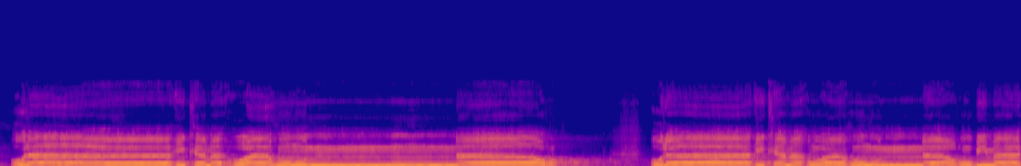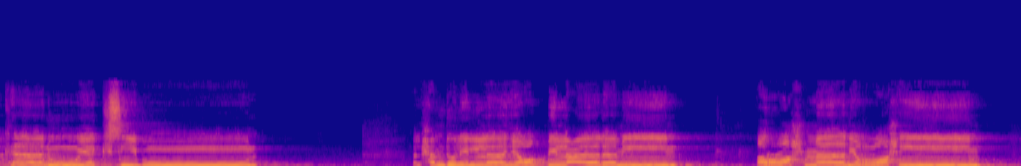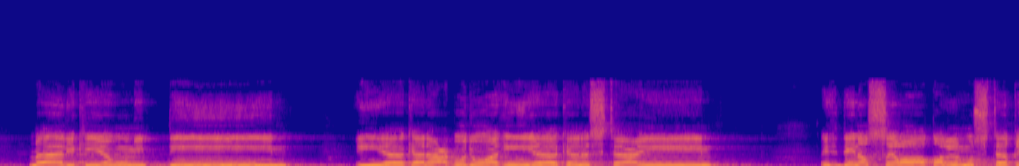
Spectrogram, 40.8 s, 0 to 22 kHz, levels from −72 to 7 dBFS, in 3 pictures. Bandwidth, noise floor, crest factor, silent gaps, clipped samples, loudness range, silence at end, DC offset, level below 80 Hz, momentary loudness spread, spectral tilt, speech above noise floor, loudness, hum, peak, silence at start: 11.5 kHz; -48 dBFS; 10 dB; none; under 0.1%; 4 LU; 0 s; under 0.1%; -56 dBFS; 7 LU; -5 dB/octave; 30 dB; -18 LUFS; none; -8 dBFS; 0.15 s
